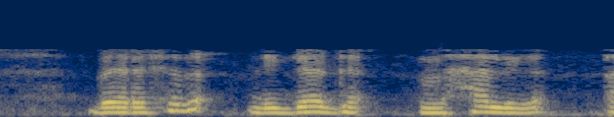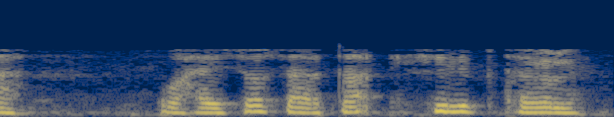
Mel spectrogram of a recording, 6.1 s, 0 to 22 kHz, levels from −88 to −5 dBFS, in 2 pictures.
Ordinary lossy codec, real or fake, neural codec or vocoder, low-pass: AAC, 16 kbps; fake; codec, 16 kHz, 4 kbps, FreqCodec, smaller model; 7.2 kHz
